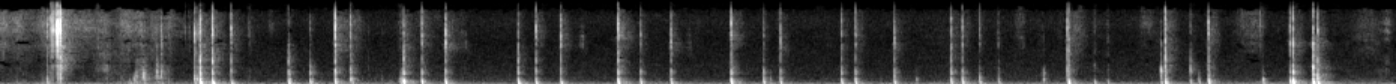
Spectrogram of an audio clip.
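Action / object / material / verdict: tap / hollow plastic toy capsule ball / plastic / none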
